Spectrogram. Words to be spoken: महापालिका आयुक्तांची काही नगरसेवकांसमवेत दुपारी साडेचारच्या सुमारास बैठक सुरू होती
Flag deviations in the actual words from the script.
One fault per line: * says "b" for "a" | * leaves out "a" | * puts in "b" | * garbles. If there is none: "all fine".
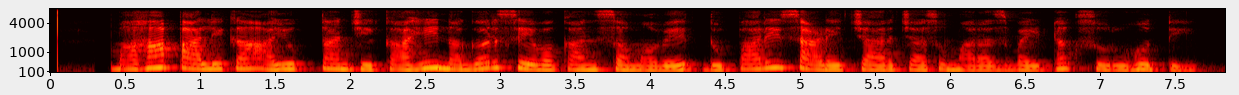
all fine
